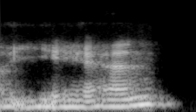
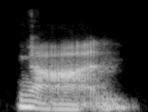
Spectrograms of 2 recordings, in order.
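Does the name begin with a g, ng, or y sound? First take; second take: y; ng. First: The name begins with a y sound. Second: The name begins with an ng sound. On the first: This is the Mandarin form. "but in Mandarin, it's" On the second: This is the Cantonese form. "Cantonese, it's"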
